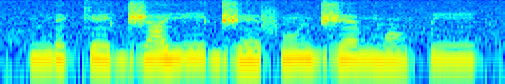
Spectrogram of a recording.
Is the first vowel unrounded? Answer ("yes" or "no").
yes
